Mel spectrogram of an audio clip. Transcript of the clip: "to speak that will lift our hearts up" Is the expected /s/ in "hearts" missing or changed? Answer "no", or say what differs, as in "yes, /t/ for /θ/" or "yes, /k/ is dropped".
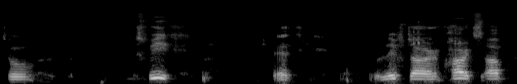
no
